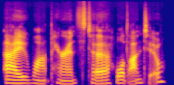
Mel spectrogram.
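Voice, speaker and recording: A middle-aged woman, a parenting expert appearing as a guest, gives advice in a relaxed conversational interview, her voice a bit low for a woman. She's animated, acting out parent-child exchanges in quick quoted asides. The sound is dry and close-miked, with no room sound at all.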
